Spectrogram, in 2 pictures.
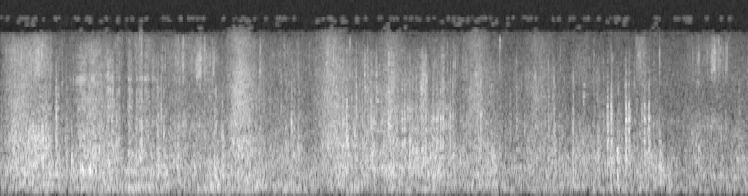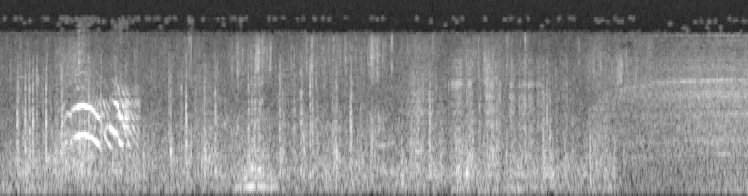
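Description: Elk munch and crunch on hay close by.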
